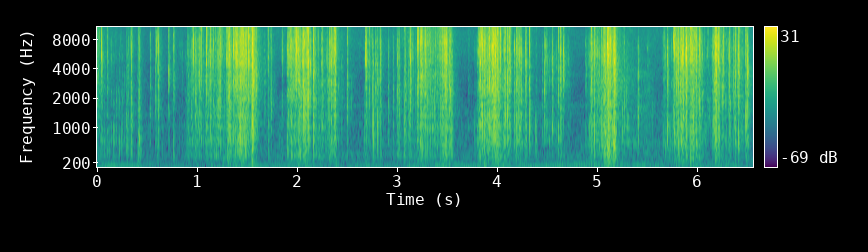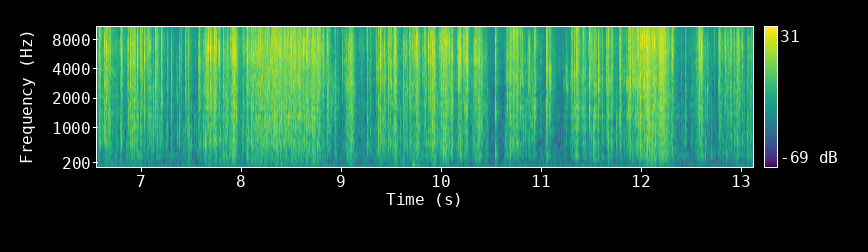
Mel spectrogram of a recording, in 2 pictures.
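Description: Metallized anti-static bag crinkling and rustling as it is worked back and pulled off a graphics card, in irregular bursts with a denser stretch of rustling in the middle.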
